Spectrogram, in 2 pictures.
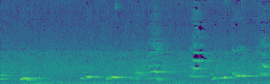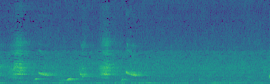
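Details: Hooded butcherbird (Cracticus cassicus), a skilled mimic, sings rich, fluted whistles in short, varied phrases, some notes sliding up or down, with brief harsher accents mixed in; faint background hum.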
